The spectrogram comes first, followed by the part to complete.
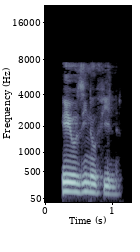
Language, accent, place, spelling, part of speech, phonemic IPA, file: French, France, Lyon, éosinophile, noun / adjective, /e.o.zi.nɔ.fil/, LL-Q150 (fra)-éosinophile.wav
- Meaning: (noun) eosinophil; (adjective) eosinophilic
